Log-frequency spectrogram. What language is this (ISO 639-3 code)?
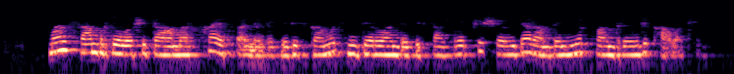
kat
